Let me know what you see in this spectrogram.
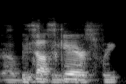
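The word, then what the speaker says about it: Zs'Skayr: Is it Ziskyer? Zaskier. Zaskier, from Ghost Freak.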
